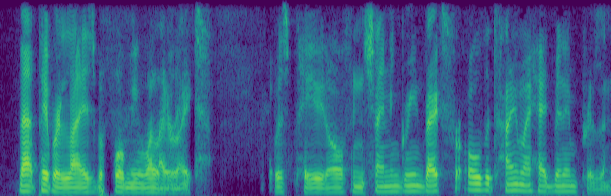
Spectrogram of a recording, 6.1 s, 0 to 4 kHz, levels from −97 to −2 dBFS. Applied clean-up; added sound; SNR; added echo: neural mask model Resemble Enhance denoiser.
